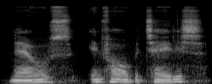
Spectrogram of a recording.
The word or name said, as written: n. infraorbitalis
